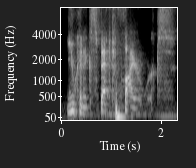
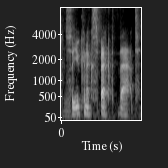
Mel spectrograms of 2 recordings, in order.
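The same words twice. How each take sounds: First: Slow, loud wrestling promo opener; mock wrestling promo, drawn out and punched. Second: Said in the usual way. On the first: Co-host setting up a joke about what fans can expect, mock wrestling promo. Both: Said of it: "wrestling promo voice here".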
